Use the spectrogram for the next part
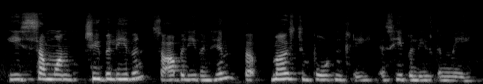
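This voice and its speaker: A woman's voice: medium pitch, fairly even intonation, brisk, poor audio. A middle-aged woman from South Africa with a South African accent, an Afrikaans native speaker, answering interview questions with many ums and restarts. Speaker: interview guest, audit partner.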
